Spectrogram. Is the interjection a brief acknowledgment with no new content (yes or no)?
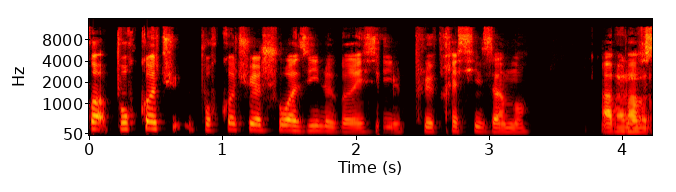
no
